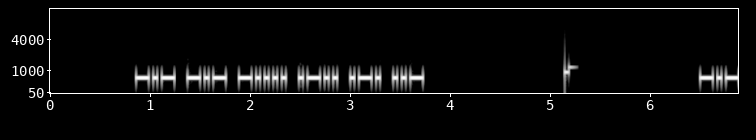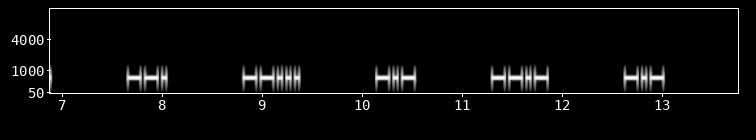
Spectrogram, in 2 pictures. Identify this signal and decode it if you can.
Morse code, heard as a keyed tone, about 28 wpm, spaced as for 14 wpm, 700 Hz. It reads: KK6LRU KG7KQK
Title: USA Call Signs - 6 Characters - 6x Character Spacing - 28wpm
